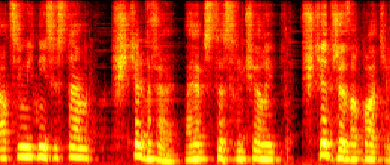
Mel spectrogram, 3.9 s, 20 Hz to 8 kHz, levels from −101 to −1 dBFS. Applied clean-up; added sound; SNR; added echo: neural mask model DeepFilterNet 3.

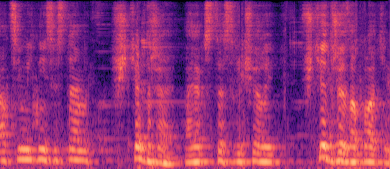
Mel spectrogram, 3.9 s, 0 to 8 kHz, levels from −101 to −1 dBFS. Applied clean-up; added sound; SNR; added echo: neural separator model SepFormer DNS4.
